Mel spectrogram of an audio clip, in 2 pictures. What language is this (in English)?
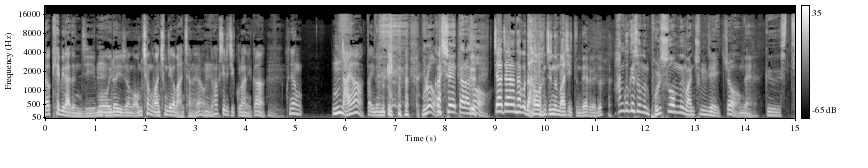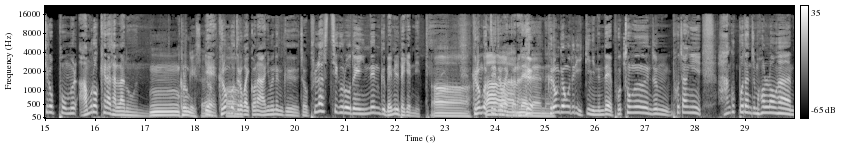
Korean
